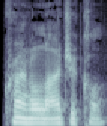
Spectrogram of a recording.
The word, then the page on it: chronological: American English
